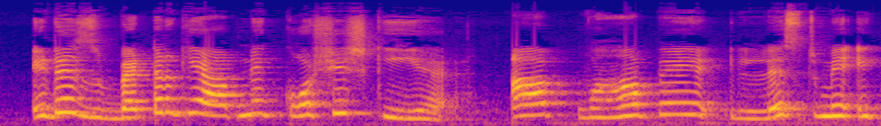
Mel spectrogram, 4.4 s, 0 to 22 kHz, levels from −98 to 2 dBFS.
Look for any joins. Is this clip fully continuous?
no; 1 cut; at 2.5 s

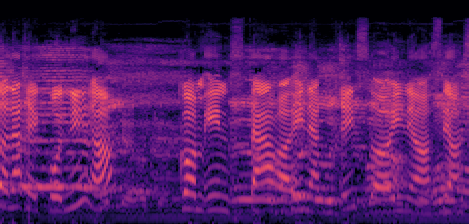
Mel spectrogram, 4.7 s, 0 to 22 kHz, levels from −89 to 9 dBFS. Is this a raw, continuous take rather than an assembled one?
yes; 0 cuts

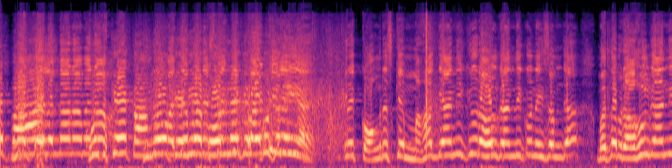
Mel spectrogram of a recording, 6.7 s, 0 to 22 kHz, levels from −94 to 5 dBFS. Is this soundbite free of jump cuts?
no; 1 cut; at 3.4 s

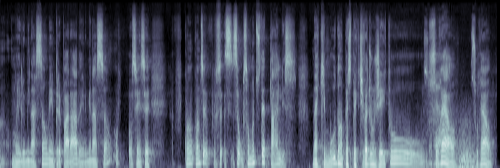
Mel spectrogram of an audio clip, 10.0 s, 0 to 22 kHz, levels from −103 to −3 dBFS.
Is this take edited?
no; 0 cuts

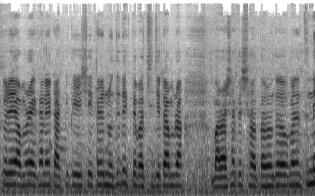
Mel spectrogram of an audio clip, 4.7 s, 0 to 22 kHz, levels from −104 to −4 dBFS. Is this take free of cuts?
yes; 0 cuts

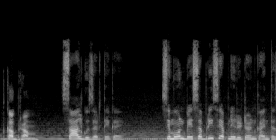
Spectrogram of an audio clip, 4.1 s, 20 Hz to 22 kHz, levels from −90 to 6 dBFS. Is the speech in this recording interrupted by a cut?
no; 0 cuts

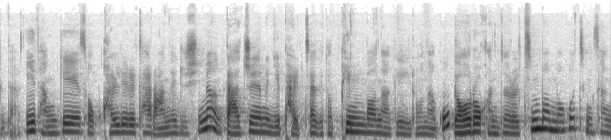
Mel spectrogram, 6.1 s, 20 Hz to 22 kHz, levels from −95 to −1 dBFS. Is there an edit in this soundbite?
no; 0 cuts

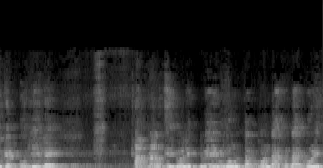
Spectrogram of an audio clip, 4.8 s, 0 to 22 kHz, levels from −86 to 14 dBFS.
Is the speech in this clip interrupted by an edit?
yes; 1 cut; at 2.5 s

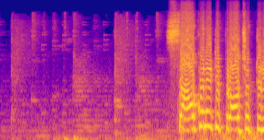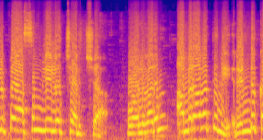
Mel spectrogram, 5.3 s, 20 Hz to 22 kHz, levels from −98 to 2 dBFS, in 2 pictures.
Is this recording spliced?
yes; 1 cut; at 1.2 s

